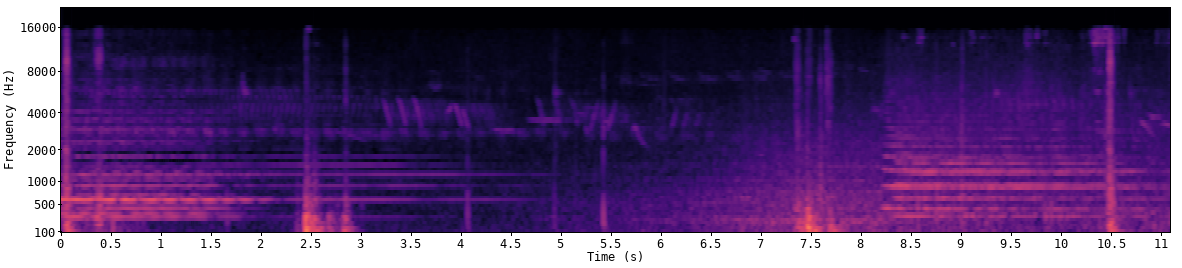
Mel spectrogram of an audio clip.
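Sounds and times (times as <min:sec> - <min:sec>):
held horn-like chord: 0:00.0 - 0:04.7, 0:08.2 - 0:11.0.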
